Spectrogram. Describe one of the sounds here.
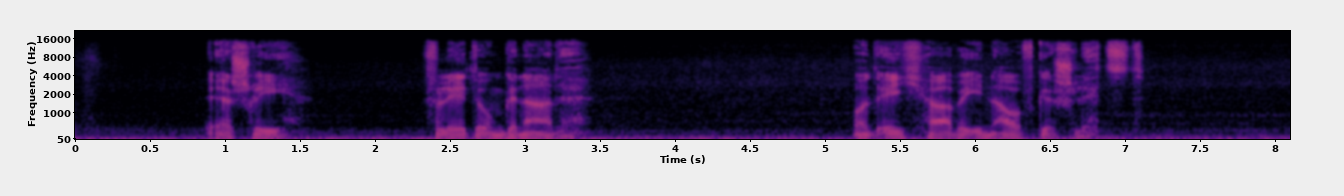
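A man speaks calmly and darkly.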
